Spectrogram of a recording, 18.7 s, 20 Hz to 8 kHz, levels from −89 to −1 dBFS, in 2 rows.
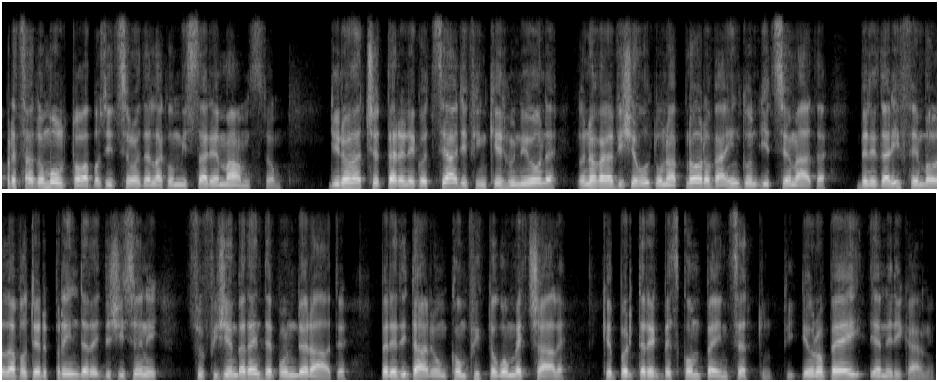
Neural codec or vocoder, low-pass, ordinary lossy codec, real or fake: codec, 24 kHz, 0.9 kbps, WavTokenizer, small release; 7.2 kHz; Opus, 64 kbps; fake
